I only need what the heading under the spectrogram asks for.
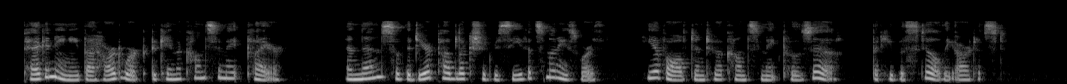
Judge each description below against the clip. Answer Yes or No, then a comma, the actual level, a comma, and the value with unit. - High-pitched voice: Yes, high, 240 Hz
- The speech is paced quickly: No, average, 175 wpm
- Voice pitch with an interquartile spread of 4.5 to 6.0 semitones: No, average, 4.0 semitones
